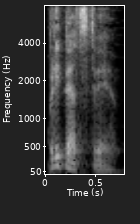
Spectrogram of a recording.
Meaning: obstacle, impediment
- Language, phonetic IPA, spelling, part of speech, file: Russian, [prʲɪˈpʲat͡stvʲɪje], препятствие, noun, Ru-препятствие.ogg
